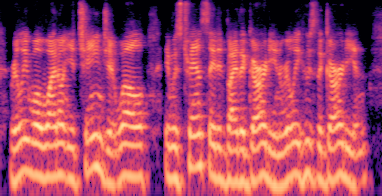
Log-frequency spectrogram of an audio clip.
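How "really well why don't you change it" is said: put-on sarcastic, mocking tone. Acting out a conversation, playing the one questioning the others: retelling a sarcastic retort. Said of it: "So so it's sarcastically".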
